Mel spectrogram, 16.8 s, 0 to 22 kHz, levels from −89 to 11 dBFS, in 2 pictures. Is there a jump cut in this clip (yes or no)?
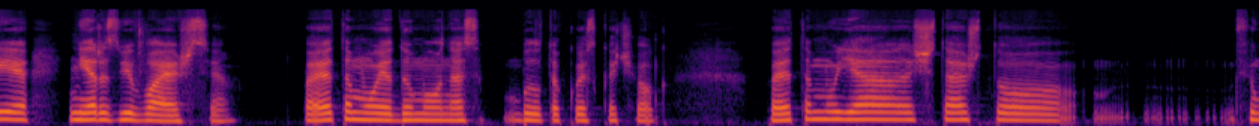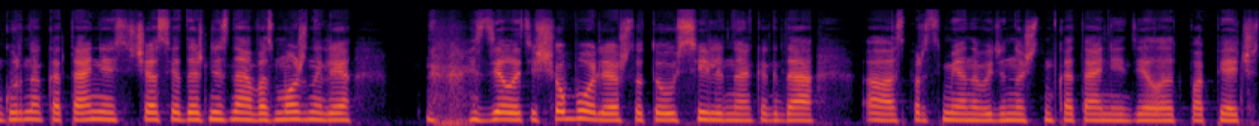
no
